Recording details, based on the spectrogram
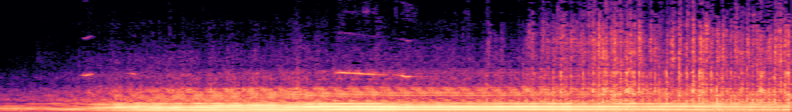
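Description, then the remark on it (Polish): A hand-cranked fire siren, still used by the fire service, winds up and holds a loud, steady wail, its rich harmonic tone rising slightly in pitch and sustaining, with no voices. “Syrena ręczna, która do dzisiaj”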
